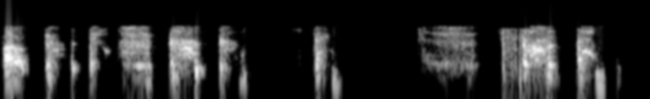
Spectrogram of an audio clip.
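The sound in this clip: Dry coughing and throat clearing from a parched throat: a run of many short, loud, rough bursts in an uneven rhythm, with a brief pause before a final cluster of harsher hacks.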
